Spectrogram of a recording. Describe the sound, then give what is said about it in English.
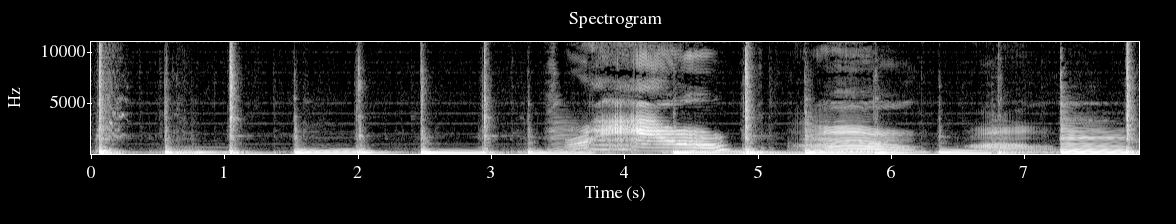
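Drawn-out, wavering meows from an old yellow cat sound several times over a bouncy, steady musical beat with a low plucked bass. “He had an old yellow cat that would not leave home.”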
